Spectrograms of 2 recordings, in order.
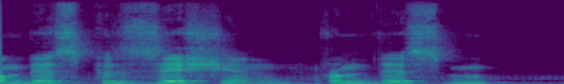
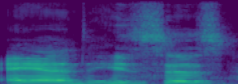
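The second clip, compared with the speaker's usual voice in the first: ordinary talk, nothing marked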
